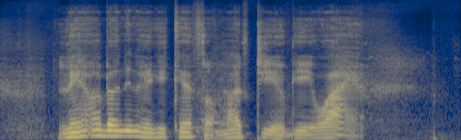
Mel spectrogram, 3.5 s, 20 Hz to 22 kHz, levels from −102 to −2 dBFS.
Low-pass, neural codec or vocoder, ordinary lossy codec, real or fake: none; codec, 44.1 kHz, 1.7 kbps, Pupu-Codec; none; fake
